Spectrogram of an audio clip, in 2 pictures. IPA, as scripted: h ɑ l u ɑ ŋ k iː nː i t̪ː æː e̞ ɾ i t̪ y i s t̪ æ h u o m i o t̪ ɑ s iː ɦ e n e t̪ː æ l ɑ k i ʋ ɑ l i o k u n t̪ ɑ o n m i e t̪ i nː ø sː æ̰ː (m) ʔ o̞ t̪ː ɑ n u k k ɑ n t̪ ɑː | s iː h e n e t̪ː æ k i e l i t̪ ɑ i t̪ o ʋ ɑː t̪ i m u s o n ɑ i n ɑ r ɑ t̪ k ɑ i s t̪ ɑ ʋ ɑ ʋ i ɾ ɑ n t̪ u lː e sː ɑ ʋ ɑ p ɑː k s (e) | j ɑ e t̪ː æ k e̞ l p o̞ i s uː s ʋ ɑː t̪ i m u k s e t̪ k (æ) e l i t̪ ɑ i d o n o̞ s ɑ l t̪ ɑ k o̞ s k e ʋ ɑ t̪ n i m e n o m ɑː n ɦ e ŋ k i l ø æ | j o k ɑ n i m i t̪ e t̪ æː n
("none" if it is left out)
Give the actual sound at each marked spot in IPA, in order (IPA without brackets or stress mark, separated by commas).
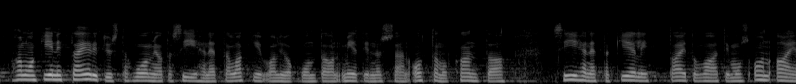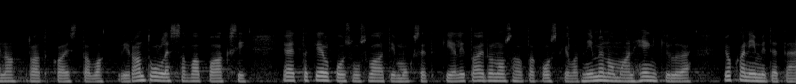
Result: n, i, i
